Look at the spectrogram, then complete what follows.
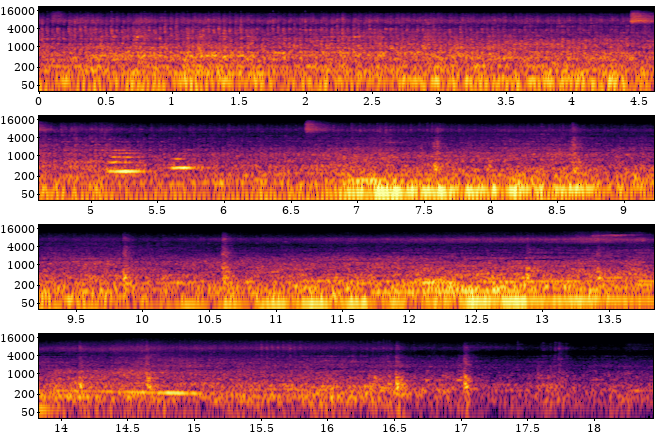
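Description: A large engine running with a deep rumble that grows louder for several seconds in the middle, then eases off, with scattered clicks and knocks.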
